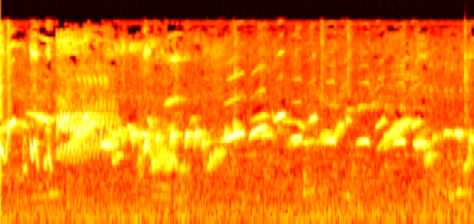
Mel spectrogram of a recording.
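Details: White-rumped shama mating sounds, a male courting a female, give busy, overlapping squawks and sharp chirps at mid to high pitch, one phrase after another, over a low rumble.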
